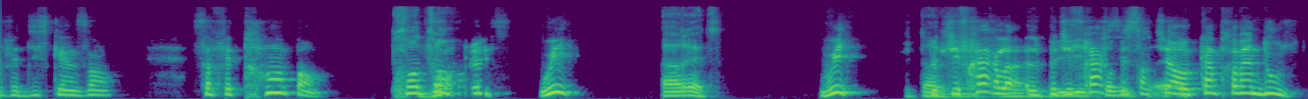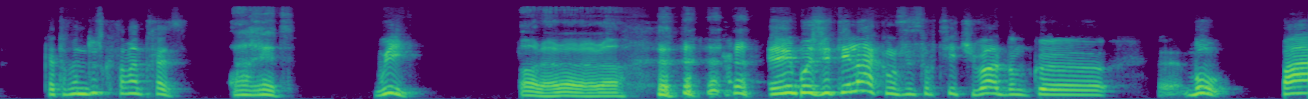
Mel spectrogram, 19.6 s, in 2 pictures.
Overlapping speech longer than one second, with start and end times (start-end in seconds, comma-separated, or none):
6.9-8.9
